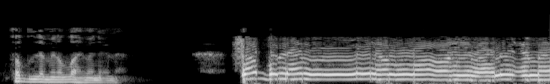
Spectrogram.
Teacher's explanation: وانتبه للضاد لا تقلقل منك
